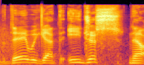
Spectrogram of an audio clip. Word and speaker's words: Aegis: day we got the egis now I was told it was pronounced egis I totally would have butchered it otherwise had no one told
